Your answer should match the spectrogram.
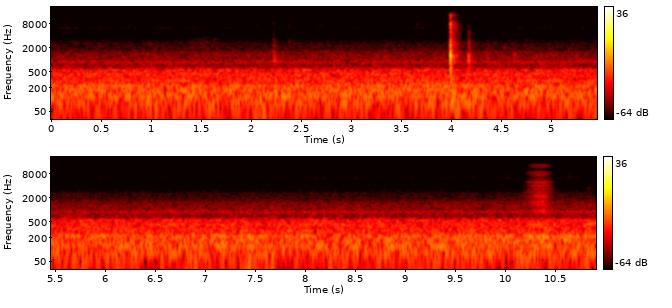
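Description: Steady low room hum, like a fan or air conditioner running, with one sharp click about four seconds in.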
